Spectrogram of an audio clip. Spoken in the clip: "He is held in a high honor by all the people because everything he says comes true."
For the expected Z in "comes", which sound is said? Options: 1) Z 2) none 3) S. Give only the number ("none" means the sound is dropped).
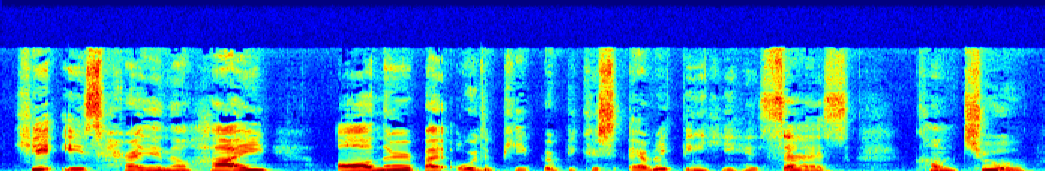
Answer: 2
